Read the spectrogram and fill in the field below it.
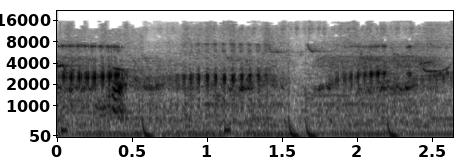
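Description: Golden poison dart frogs from the Colombian rainforest call in a rapid, continuous buzzing trill, close and steady, with a few low thumps underneath.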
